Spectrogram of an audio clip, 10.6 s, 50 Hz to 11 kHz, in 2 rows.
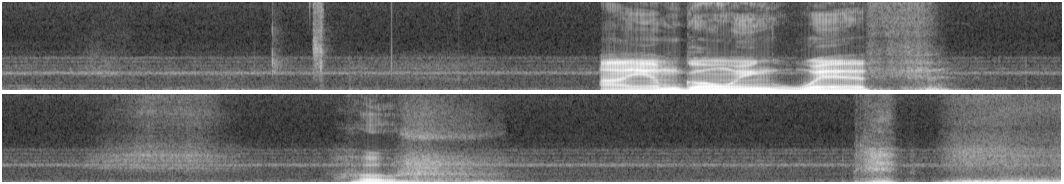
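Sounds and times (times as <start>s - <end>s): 
speech: 3.0s - 4.8s, 7.1s - 7.6s
rush of breathy noise: 3.1s - 4.8s, 5.8s - 8.0s, 9.6s - 10.5s
person sneezing: 7.0s - 7.9s, 9.6s - 10.5s.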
